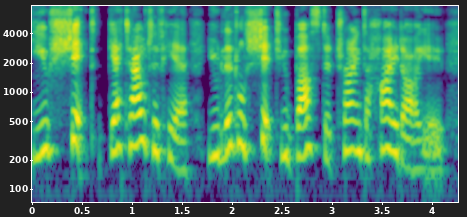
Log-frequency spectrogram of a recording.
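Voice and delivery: loud, high tirade of abuse; furious scream. A narrator's reading. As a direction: scream it into his face. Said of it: "and scream into his face".

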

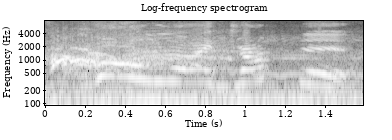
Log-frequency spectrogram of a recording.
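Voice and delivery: panicked shout. Real, not acted. Drops the rat while chased.

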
